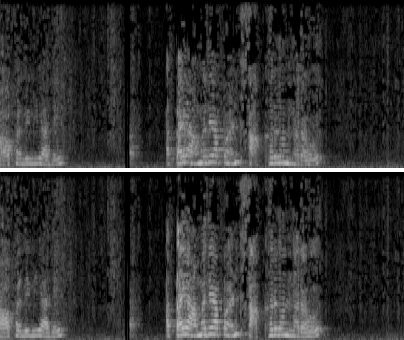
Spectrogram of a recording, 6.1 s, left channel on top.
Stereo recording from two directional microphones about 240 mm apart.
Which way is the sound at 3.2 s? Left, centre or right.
Right.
